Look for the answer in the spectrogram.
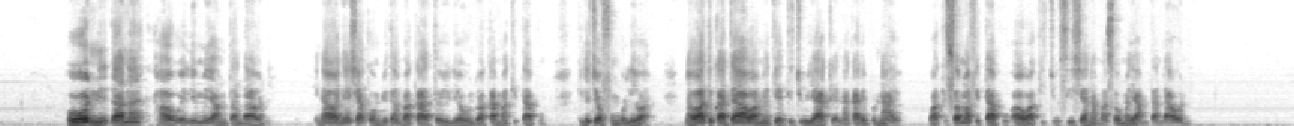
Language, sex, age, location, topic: Swahili, male, 50+, Nairobi, education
